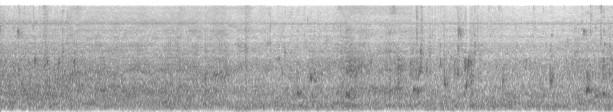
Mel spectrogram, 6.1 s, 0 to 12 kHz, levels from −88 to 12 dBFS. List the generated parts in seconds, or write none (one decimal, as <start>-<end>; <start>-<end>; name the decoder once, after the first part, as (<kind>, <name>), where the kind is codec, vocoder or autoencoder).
0.7-2.7 (codec, SNAC); 3.5-4.1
